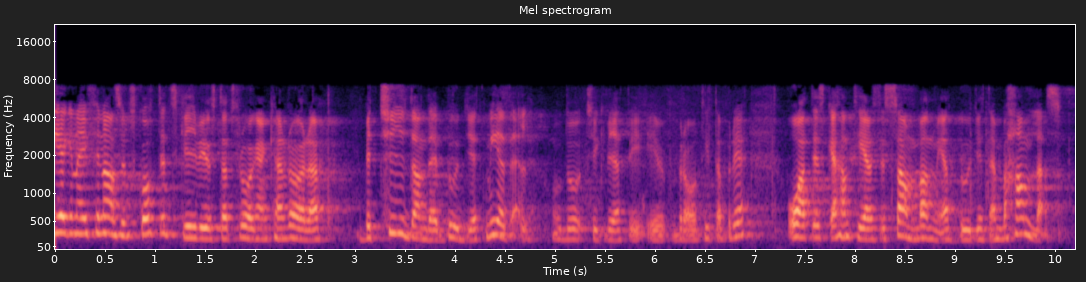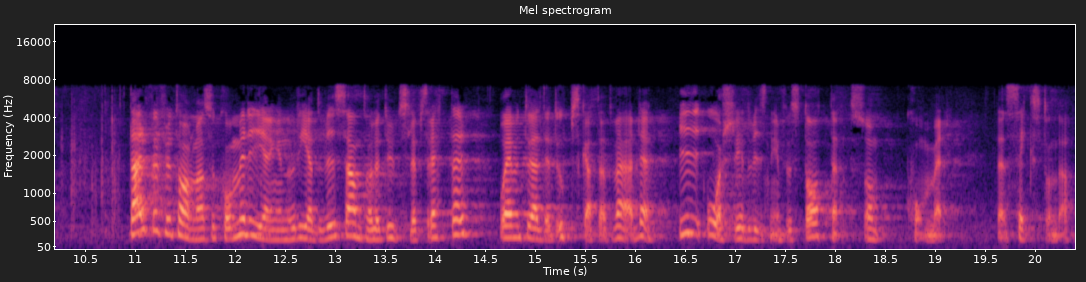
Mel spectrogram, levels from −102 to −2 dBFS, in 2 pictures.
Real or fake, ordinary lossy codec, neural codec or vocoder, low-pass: real; none; none; 7.2 kHz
